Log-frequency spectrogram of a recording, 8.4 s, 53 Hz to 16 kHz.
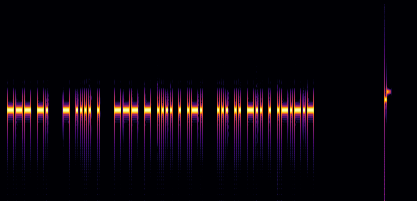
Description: Morse code, heard as a keyed tone, about 28 wpm, 700 Hz. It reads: ON THE OTHER SIDE.
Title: Sentences from Top 1000 Words - Review Part 1 - 28wpm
